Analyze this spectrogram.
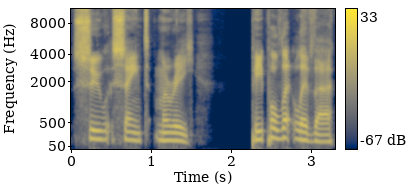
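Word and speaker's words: Sault Ste. Marie: canada and it's pr pronounced sue saint marie people that live there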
